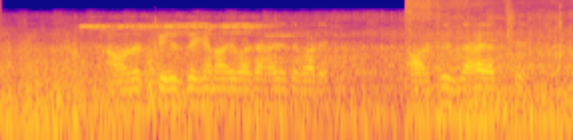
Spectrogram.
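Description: Steady low rumble of a motorbike being ridden along a street, with road and wind noise. Voices talk over it twice.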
